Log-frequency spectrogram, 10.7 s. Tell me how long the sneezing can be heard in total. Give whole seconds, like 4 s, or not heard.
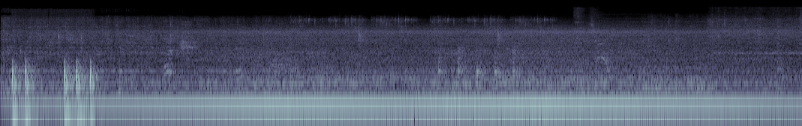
2 s.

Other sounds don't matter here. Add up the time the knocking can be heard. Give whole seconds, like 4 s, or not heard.
2 s.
